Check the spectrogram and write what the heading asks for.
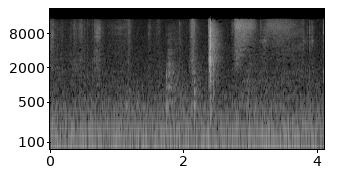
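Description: A sheet of paper being folded and creased by hand, with soft rustling and a few short crackles, the sharpest about two and a half seconds in.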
